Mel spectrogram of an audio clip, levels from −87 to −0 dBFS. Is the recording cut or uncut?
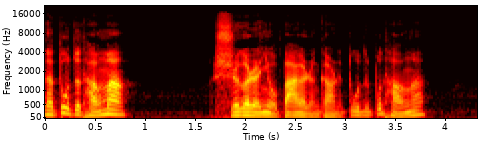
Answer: uncut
